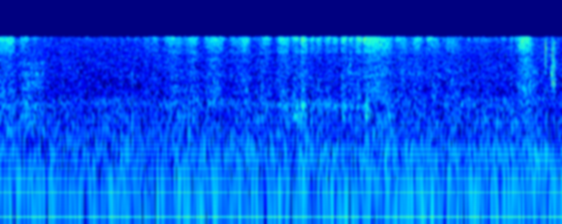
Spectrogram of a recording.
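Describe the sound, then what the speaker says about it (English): Pencil strokes shade a cast drawing with continuous soft rubbing and scratching, close and quiet, with a steady rhythmic texture and no talk. "And you can have your pencil strokes go with the lay of the land."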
